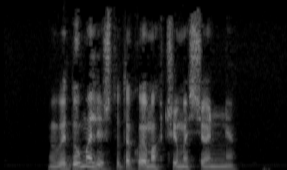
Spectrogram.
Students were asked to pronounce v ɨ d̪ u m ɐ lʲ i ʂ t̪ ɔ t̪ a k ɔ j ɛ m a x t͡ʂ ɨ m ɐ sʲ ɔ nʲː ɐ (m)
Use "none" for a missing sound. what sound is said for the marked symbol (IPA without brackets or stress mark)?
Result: none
